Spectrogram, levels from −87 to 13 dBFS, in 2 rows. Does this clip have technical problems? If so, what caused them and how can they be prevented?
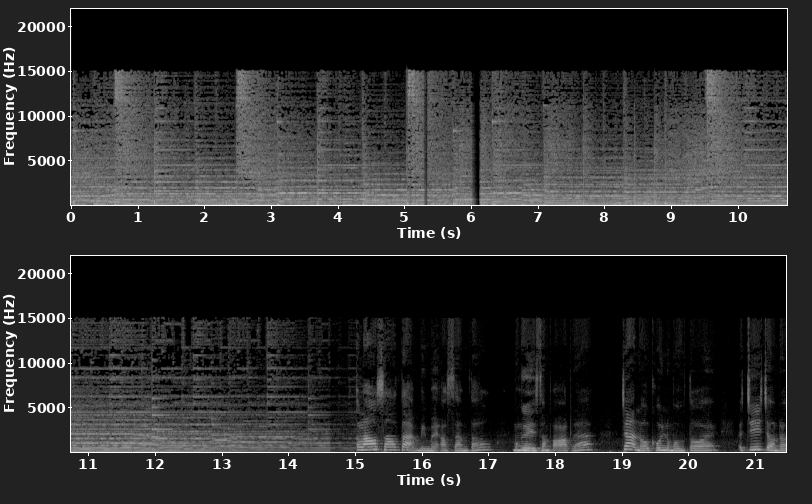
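Yes. Repeated stalls (stutter) run from 3.81 to 5.35 s: packets kept arriving late, so the jitter buffer emptied 14 times and the receiver stretched the last sound across each wait, up to 55 ms, about 197 ms in all, with nothing lost. A deeper adaptive jitter buffer or a steadier network path would prevent this.

A call audio freeze at 6.00 to 6.15 s holds the last sound as a brief fading buzz or hiss for 123 ms before the audio resumes where it stopped. Packets were likely held up in transit, adding that much delay. Prioritising voice traffic (QoS) would prevent it.

A jitter buffer speed-up from 12.43 to 13.29 s plays the audio at 110% speed with pitch unchanged, as the receiver trimmed short pitch-period pieces, roughly a tenth of a second in total, to cut excess buffered delay. Avoiding packet bunching upstream would prevent it.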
